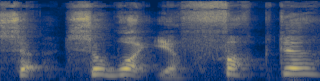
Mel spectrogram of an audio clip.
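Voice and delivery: put-on Bronx accent, very high, very loud, shrill. Acting out what she would say to you in the car, in a put-on bronx accent. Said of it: "She doesn't have a Bronx accent".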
